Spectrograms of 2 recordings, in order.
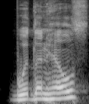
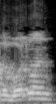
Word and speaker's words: The Woodlands: He is a first-degree black belt training out of Woodland Hills. Did you say it right? Woodland Hills, Texas, which is, did I say that right? Gracie Baja, the Woodlands, in the Woodlands, Texas.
